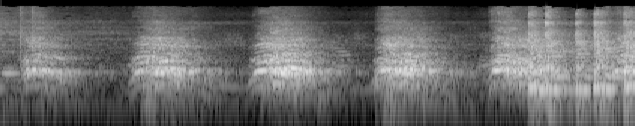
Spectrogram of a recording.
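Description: A group of Soreng dancers shouting together: four short war cries about a second apart. Percussion-led music comes back in near the end.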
